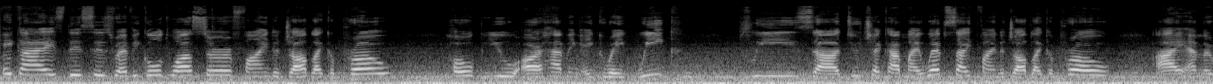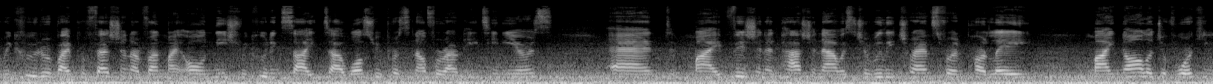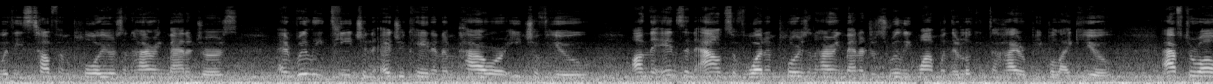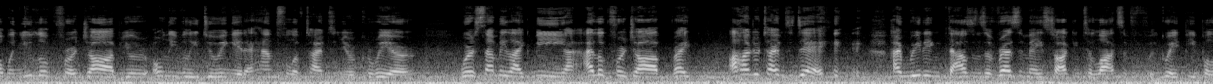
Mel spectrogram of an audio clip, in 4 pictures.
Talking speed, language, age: 190 wpm, English, 40-59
